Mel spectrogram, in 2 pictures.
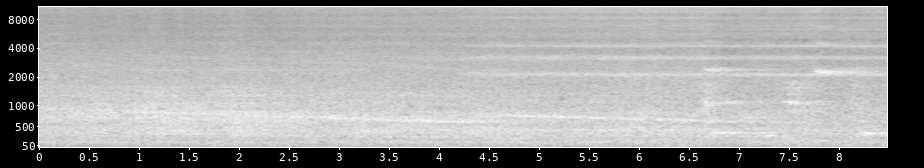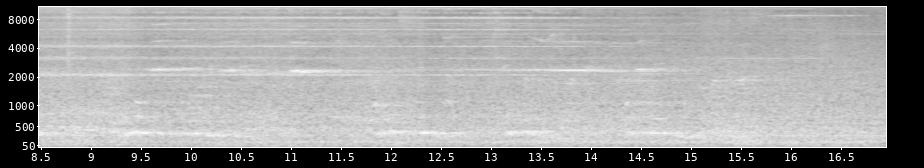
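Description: Keisei 3000-series electric train arriving in an underground station. Its motor whine falls in pitch as it slows, then squeals come in short repeated bouts at a high and a lower pitch as it brakes along the curve and stops, echoing off the tunnel walls.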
